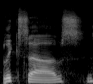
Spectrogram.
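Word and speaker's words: Blicavs: Could McAvoy be like Blixarves? Is that how you pronounce it? – Yes, it is.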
